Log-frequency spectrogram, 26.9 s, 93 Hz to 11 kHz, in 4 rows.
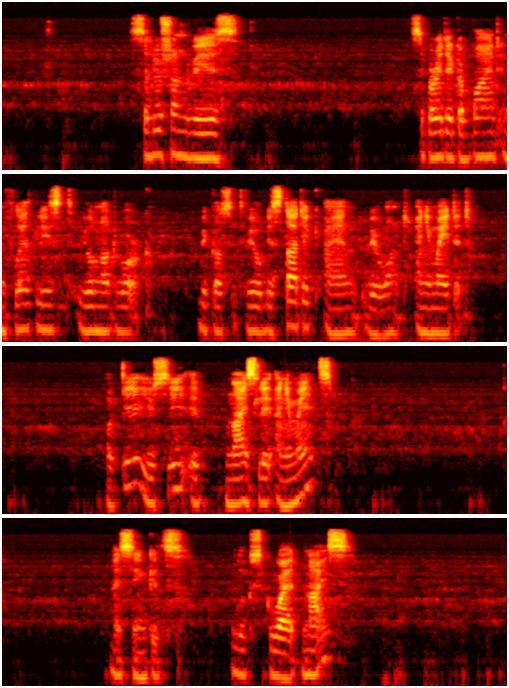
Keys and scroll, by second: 10.3 super+Tab.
